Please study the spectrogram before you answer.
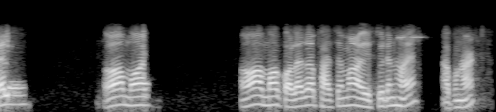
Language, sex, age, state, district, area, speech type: Assamese, male, 18-30, Assam, Tinsukia, urban, conversation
